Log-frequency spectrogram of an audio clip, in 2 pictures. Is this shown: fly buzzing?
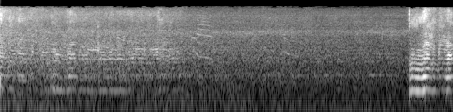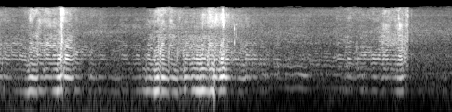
yes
